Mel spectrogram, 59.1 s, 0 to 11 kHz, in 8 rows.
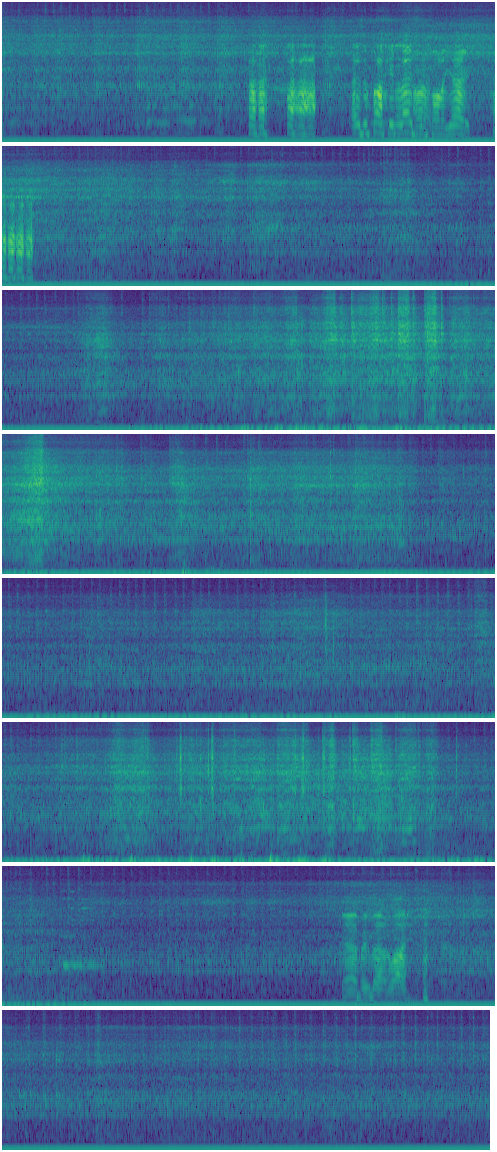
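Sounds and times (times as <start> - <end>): trail motorcycle engine revving: 0.0 - 59.0.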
